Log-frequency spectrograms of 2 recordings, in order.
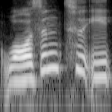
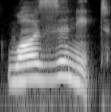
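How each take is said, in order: First: The t in wasn't is clearly pronounced. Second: The t in wasn't is swallowed. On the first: The speaker calls it wrong. "이렇게 하기보다는" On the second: The speaker calls it right. "T 발음이 약간 묻히죠"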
